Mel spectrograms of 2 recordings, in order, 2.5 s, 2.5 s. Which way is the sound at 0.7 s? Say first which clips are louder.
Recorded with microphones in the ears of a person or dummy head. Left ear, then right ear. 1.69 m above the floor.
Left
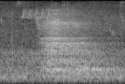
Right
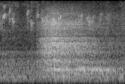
Even; 35° right (ahead or behind).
